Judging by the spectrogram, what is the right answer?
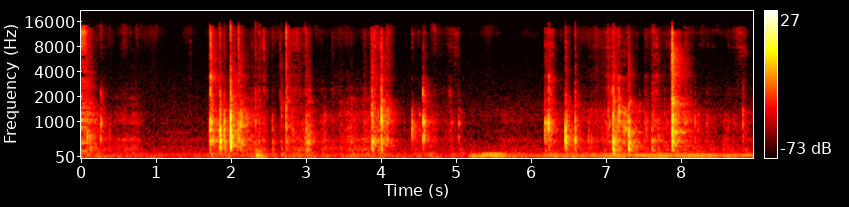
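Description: Light kitchen handling noises: a measuring spoon and spice containers clicking and rustling in short, scattered bursts as dry seasonings are measured into a bowl. A faint low hum comes in about halfway through.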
